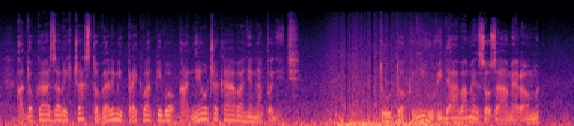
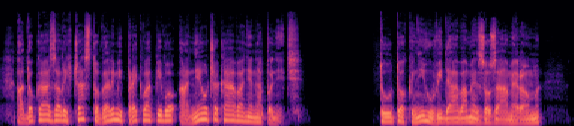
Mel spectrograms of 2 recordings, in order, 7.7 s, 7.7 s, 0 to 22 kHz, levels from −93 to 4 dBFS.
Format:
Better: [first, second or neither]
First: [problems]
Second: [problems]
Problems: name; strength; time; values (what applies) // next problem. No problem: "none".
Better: second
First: wind noise on the microphone; occasional gusts; 15 dB below the speech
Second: none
